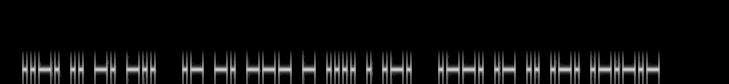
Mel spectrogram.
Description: Morse code, heard as a keyed tone, about 30 wpm, 700 Hz. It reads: FIND ANOTHER PAIR.
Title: Sentences from Top 1200 Words 30wpm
